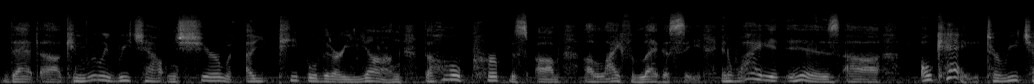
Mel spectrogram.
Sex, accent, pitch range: male, American, 110-140 Hz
